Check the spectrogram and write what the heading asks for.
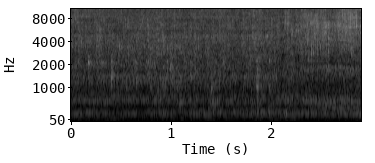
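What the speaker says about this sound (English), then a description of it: "put scalding hot water in there, let the scalding hot water fill up" Scalding hot water running from a tap into a cat's water bowl, a steady close splashing rush that holds for the whole few seconds and swells slightly toward the end, with no voices.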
